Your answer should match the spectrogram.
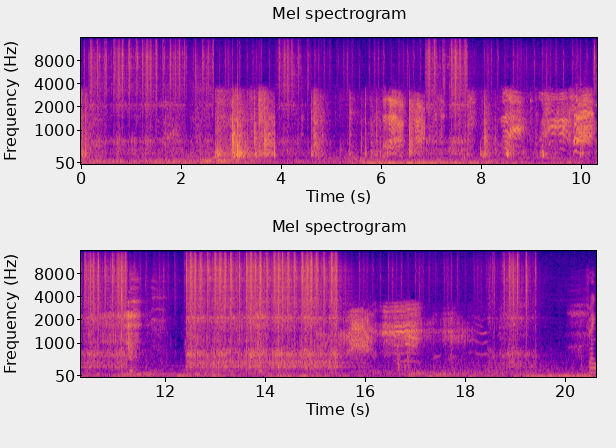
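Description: Hand-cranked silent-era film camera clattering rapidly as it films, with wordless gasps and groans from people being attacked. The clatter breaks off briefly about halfway through.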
